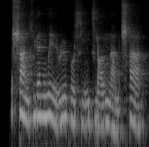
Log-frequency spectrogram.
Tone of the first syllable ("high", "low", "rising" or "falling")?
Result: falling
